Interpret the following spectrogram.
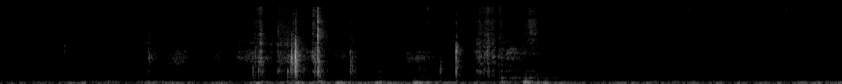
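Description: Paper rustling and crackling as a sheet of planner stickers is handled and stickers are peeled off, a scratchy run of sounds from about a second and a half in to about five and a half seconds, loudest around three seconds. A few light ticks follow.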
